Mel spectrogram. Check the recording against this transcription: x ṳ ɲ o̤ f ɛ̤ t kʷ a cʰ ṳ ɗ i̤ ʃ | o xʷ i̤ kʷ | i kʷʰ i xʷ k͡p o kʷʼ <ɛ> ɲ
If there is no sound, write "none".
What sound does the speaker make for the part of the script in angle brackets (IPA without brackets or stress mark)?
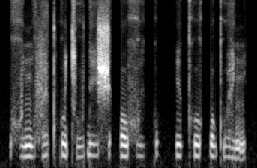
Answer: ɛ̤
